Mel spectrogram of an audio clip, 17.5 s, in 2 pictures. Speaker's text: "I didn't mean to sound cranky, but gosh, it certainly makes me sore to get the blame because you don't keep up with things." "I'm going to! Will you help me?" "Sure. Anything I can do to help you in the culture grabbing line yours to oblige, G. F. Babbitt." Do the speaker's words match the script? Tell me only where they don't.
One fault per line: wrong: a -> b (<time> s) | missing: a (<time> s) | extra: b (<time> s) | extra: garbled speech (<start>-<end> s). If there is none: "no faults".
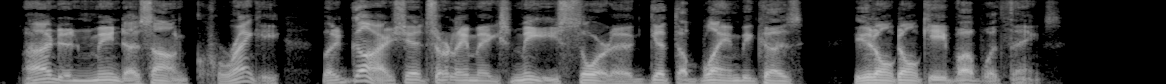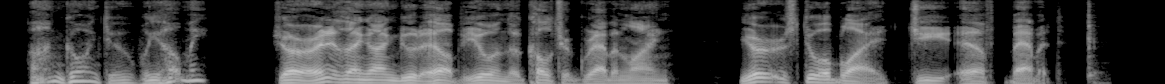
extra: don't (6.7 s)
